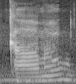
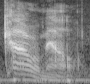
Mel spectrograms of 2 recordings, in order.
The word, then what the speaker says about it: caramel: There's going to be two different ways depending on your personal preference. – Oh. – Either caramel, caramel, or caramel, caramel.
